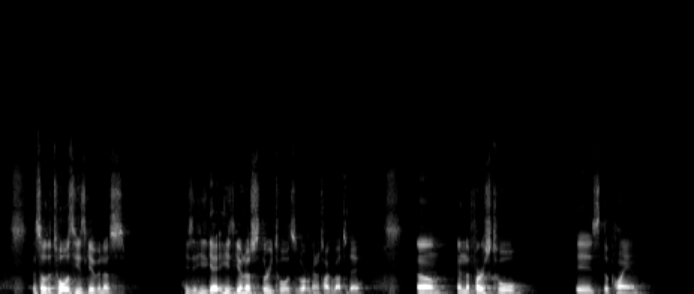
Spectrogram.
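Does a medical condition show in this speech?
No.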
